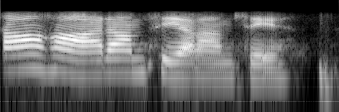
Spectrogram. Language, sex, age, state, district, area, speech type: Hindi, female, 30-45, Uttar Pradesh, Sitapur, rural, conversation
